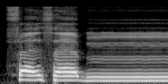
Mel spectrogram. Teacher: 3 second পরিমাণ এই সা তাসদিদওয়ালা মিমের সাথে গুন্নাহ করে ধরে রাখবো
